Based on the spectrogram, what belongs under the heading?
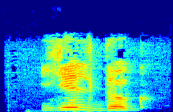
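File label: "ельдӧг", Komi, female; kpv audio dict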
